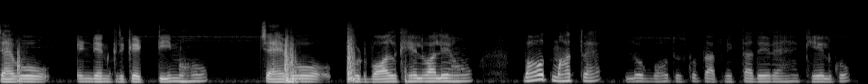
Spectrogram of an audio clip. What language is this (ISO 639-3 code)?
hin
